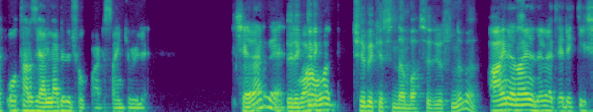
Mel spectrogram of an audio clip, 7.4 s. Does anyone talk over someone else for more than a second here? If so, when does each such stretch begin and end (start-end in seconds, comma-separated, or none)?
none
